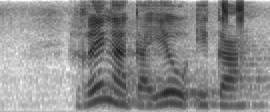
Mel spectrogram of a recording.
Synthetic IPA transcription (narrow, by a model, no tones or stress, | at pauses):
ɣɛŋakʼajeʊʔɪkʼa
